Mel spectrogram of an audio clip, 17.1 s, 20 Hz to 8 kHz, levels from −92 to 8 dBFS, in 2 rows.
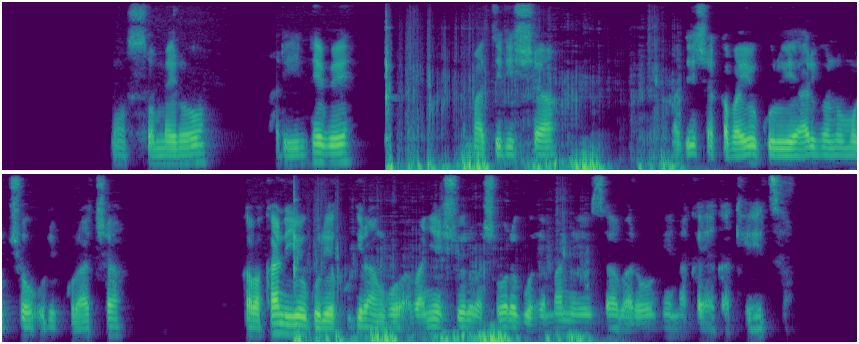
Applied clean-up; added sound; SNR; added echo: classical method log-MMSE.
